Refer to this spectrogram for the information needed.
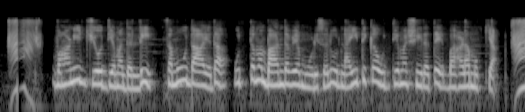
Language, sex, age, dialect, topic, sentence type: Kannada, female, 18-24, Mysore Kannada, banking, statement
